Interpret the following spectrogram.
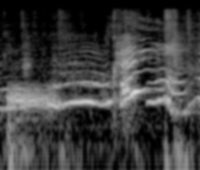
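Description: Small puppy whining in a long, high, wavering note, with a short rising cry about a second in: a nervous, shaking puppy.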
